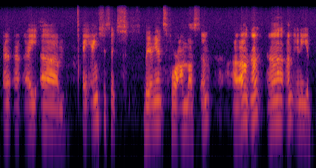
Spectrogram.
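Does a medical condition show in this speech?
Yes: stuttering; chronic developmental stuttering, onset about age 3 to 3.5 per parents, not outgrown, persisted into adulthood; still stutters, describes it as a communication disability, avoids answering unknown phone calls; here repeated sounds, prolonged sounds, blocks.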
